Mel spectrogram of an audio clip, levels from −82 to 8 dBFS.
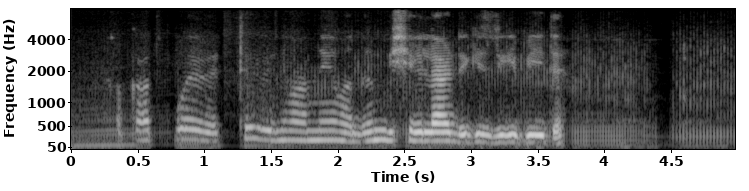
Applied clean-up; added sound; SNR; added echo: neural mask model RNNoise.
